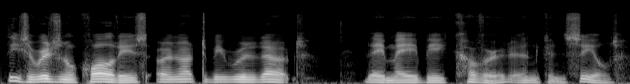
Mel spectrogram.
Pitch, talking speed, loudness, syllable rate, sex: 105 Hz, 145 wpm, -18 LUFS, 5.0 syllables/s, male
